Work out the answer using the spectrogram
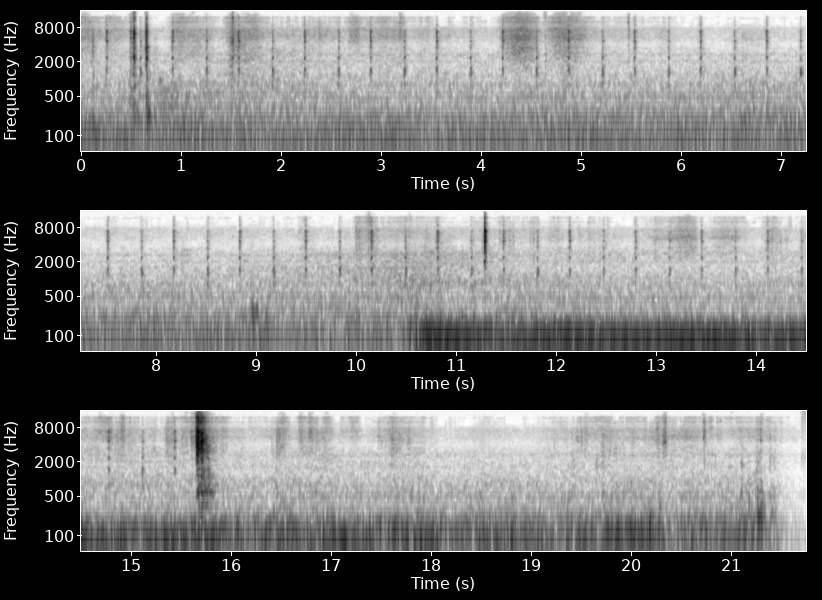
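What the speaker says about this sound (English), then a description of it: "Lovejit carries out the parallel park really well, making sure to check both blind spots before starting to reverse" Car reversing slowly into a parallel park during a UK practical driving test, with a steady low engine hum that grows louder and heavier partway through, heard from inside the cabin with no talking.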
